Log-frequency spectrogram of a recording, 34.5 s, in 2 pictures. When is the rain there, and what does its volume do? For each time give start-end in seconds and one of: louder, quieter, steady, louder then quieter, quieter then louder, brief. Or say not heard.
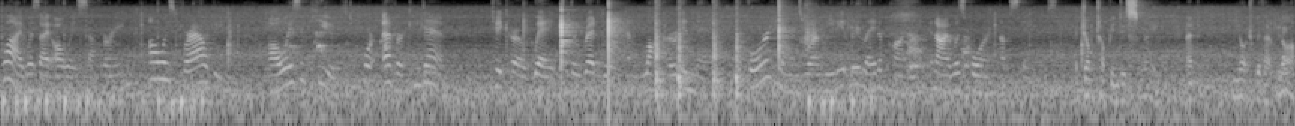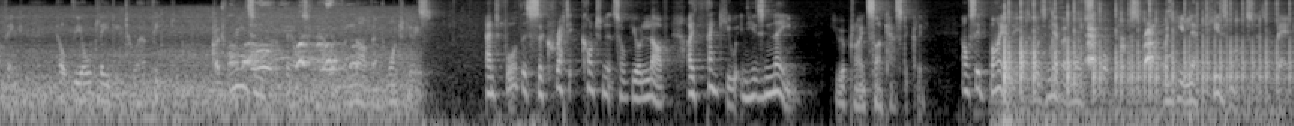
0.0-24.8 steady.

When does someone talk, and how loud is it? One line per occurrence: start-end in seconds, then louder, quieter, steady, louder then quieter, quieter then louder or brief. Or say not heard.
0.0-34.4 steady.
